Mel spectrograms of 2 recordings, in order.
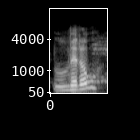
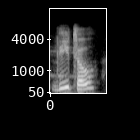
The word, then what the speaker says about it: little: go to the word little right here instead of lee little little defiantly it's little lethal there you go little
